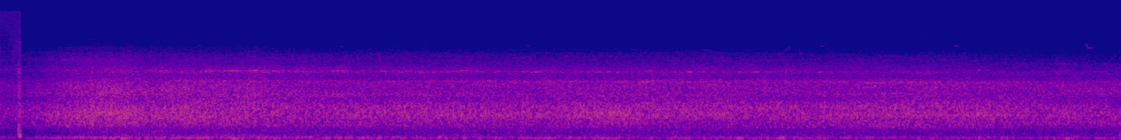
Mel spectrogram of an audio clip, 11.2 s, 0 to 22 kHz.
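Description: An SNCF BB15000 electric locomotive hauls a train past, a steady broad rumble and roar of wheels and motors sustained at moderate distance, with no voices.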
